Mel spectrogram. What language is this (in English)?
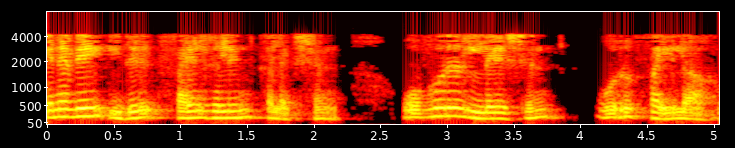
Tamil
